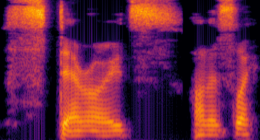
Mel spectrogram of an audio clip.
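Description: A man's voice: low-pitched, completely flat delivery, slow. Male podcast host, dry wit, leads the segments casually. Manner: dry, wry remarks, steers the segments. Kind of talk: casual chat recapping cartoon episodes.

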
